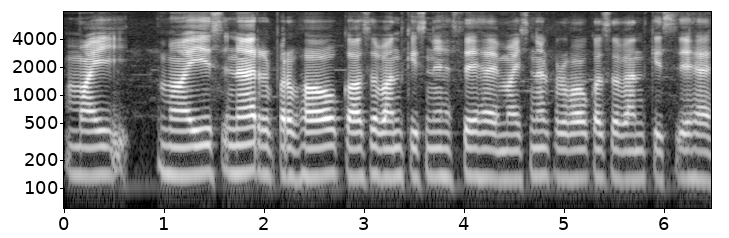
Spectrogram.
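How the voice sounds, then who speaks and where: Even-toned male tutor with a clear voice. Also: mid-range voice. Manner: halting, repeats phrases and answers. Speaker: exam-prep tutor. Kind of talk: quiz lesson, reading questions and answers aloud.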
